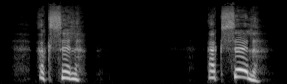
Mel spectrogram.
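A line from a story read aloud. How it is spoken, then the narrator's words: Exclaimed. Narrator (French): s'écria-t-il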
